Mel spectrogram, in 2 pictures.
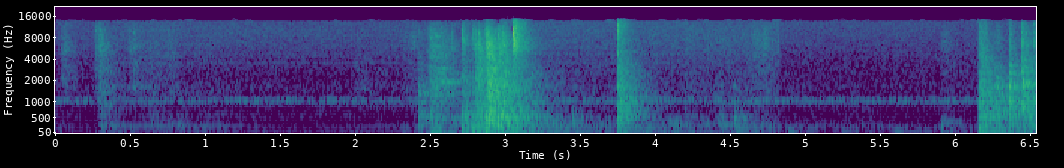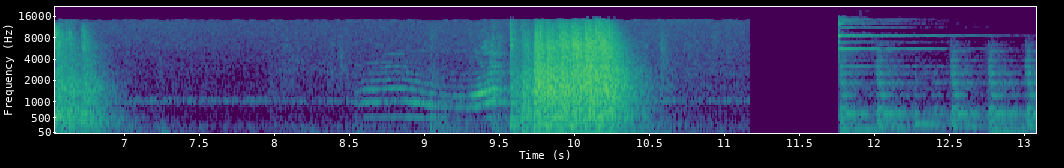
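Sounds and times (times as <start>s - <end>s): objects clattering and knocking: 2.4s - 4.8s, 6.0s - 7.2s.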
